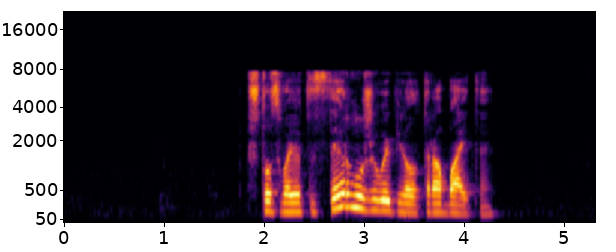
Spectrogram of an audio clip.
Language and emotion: Russian, angry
